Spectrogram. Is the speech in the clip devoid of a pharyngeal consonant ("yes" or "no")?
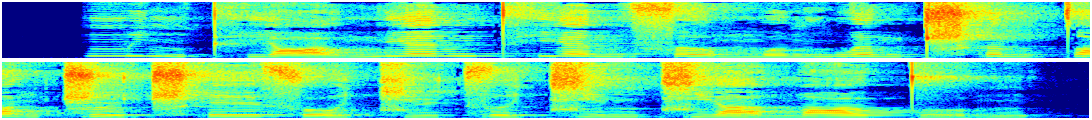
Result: yes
